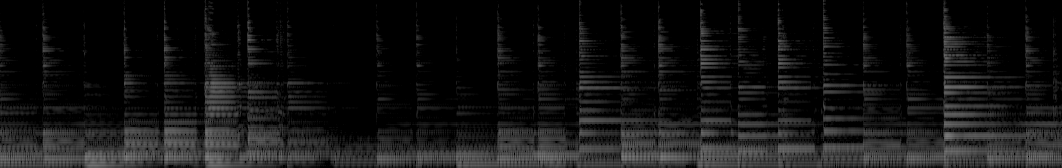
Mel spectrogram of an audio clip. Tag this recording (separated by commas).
Acoustic guitar, Guitar, Music, Strum, Musical instrument, Plucked string instrument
